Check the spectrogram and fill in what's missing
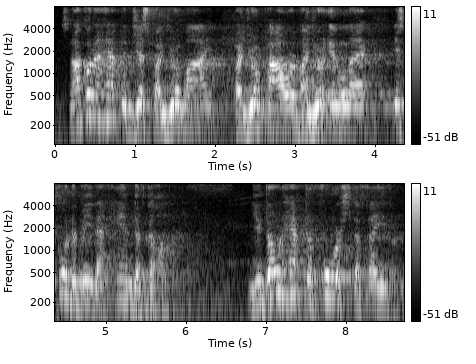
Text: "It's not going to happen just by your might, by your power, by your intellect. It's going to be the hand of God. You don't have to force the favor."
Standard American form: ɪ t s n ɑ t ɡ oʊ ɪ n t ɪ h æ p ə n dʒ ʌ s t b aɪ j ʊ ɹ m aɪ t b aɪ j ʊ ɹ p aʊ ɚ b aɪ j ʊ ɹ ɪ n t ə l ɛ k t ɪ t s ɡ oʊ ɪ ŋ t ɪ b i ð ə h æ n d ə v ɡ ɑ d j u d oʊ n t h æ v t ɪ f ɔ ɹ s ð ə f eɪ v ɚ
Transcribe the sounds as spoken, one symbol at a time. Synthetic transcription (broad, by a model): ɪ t s n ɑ t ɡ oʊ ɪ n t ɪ h æ p ə n dʒ ʌ s b aɪ j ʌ ɹ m aɪ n b aɪ j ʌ ɹ p aʊ ɚ b aɪ j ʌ ɹ ɪ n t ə l ɛ k t ɪ t s ɡ oʊ ɪ ŋ t ɪ b i ð ə h æ n d ə v ɡ ɑ d j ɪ d oʊ n t h æ f t ɪ f ɔ ɹ s ð ə f eɪ v ɚ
